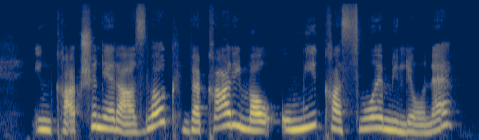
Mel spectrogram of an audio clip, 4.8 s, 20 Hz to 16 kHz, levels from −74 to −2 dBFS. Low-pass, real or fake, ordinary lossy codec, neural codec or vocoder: 14.4 kHz; fake; none; codec, 44.1 kHz, 2.6 kbps, DAC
